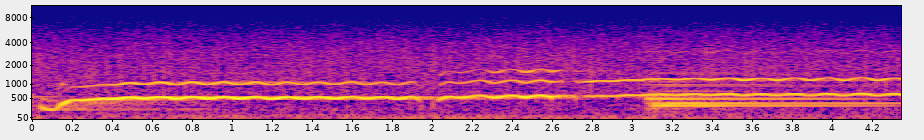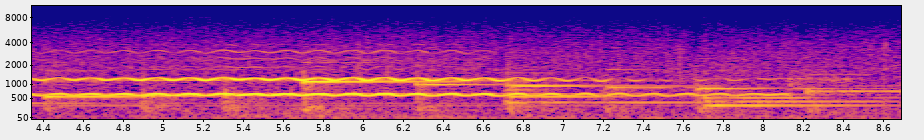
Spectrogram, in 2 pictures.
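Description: Soprano singing a German art song with piano accompaniment, in a 1937 recording. She scoops up into a note with wide vibrato, then climbs to a long held higher note that swells and fades, while the piano plays sustained chords beneath from about three seconds in.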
